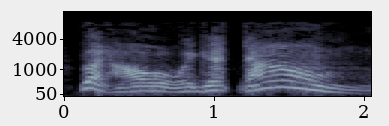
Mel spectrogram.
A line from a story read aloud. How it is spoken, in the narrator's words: groaned the humbug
